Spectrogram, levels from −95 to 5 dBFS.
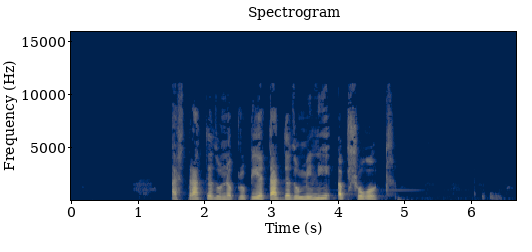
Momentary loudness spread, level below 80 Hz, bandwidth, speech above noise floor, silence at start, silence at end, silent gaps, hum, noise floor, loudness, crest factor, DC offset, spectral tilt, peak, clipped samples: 13 LU; -80 dBFS; 11 kHz; over 60 dB; 1.5 s; 2.1 s; none; none; under -90 dBFS; -30 LUFS; 26 dB; under 0.1%; -6 dB/octave; -6 dBFS; under 0.1%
